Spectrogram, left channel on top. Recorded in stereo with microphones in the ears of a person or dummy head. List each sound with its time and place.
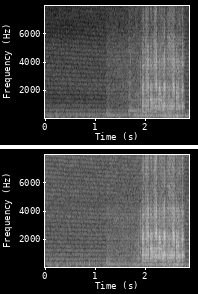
0.0 s a drone: 40° right (ahead or behind); by 2.9 s 20° right (ahead or behind)
1.2 s writing: 15° right (ahead or behind)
